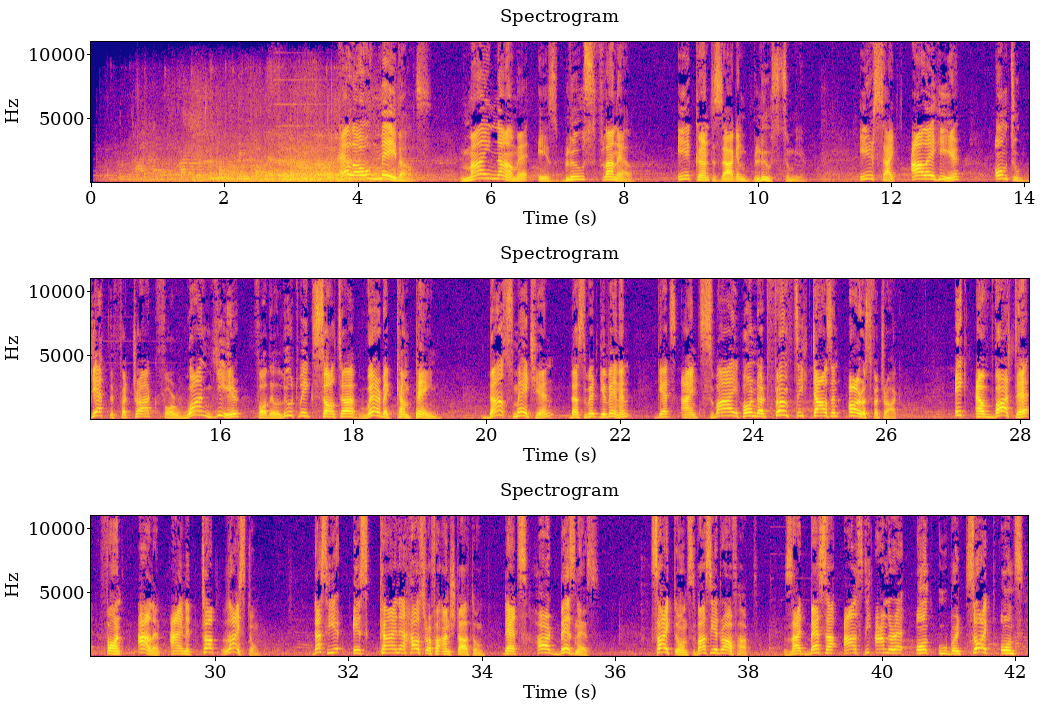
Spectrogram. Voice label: hoerspiel shooting

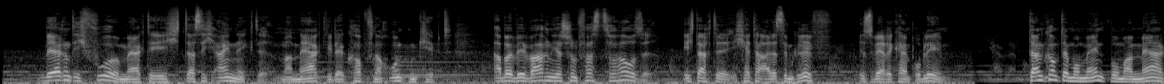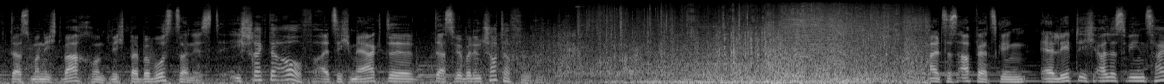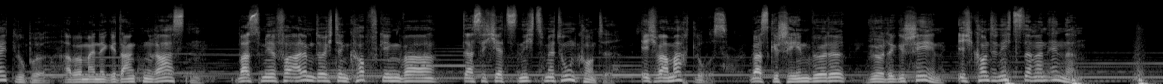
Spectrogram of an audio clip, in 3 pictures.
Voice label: vo doku safety

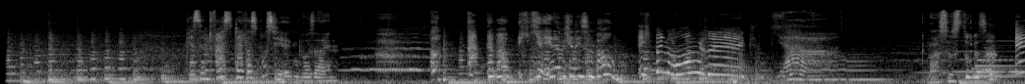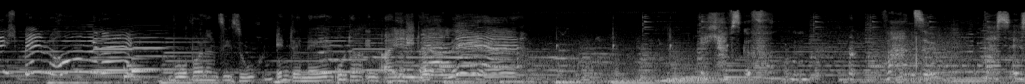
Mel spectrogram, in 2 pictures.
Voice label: TV-Spot; der neue ford focus

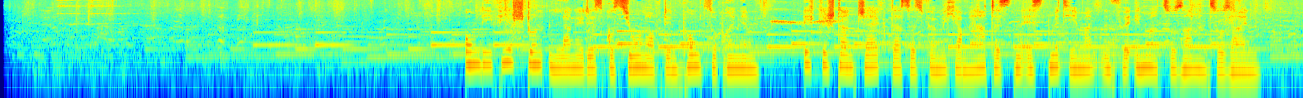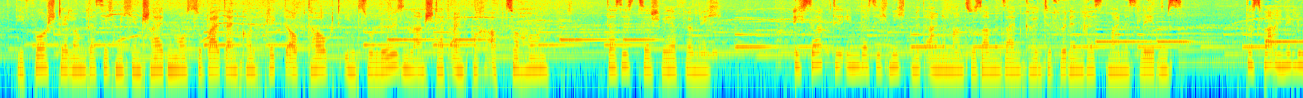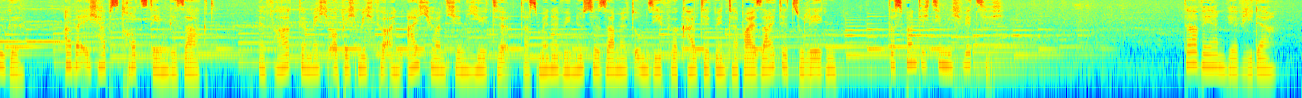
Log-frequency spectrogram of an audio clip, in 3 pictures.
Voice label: filmmonolog

